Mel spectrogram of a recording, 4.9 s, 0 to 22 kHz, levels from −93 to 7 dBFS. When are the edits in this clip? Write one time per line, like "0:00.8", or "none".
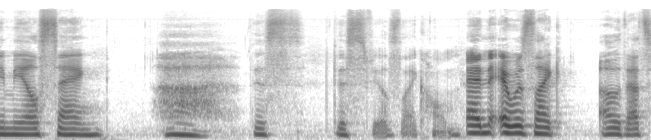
0:03.4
